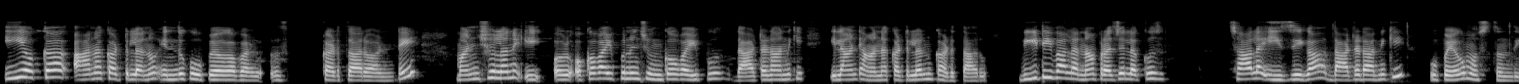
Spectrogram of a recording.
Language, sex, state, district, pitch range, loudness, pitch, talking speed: Telugu, female, Andhra Pradesh, Anantapur, 215-270 Hz, -16 LUFS, 230 Hz, 110 wpm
